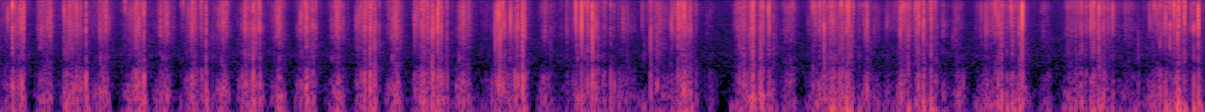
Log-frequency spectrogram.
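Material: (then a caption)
Bamboo fiber. A small green porous bamboo fiber sponge, soft and compressible, is held in both hands above a Tascam recorder while fingertips scratch and squeeze it. The result is a close, low, muffled stream of rapid scratching and crunching strokes, with brief bright hiss on top. There is a short pause near the middle before the scratching continues.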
